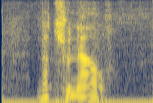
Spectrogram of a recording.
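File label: "nationaal", Dutch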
